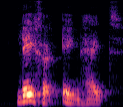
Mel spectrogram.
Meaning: army unit, military unit
- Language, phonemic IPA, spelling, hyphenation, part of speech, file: Dutch, /ˈleː.ɣərˌeːn.ɦɛi̯t/, legereenheid, le‧ger‧een‧heid, noun, Nl-legereenheid.ogg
